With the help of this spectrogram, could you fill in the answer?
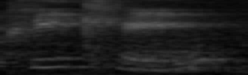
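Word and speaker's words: Peking: actually I'll tell you pe King is the Cantonese pronunciation of Beijing so Beijing that's where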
